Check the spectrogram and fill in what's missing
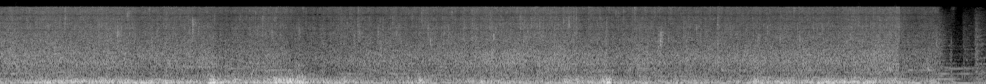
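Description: Heavy rain pours steadily over a village in Odisha, a dense, constant hiss of drops drumming on surfaces close by, with a few heavier gusts and a brief dip near the end.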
